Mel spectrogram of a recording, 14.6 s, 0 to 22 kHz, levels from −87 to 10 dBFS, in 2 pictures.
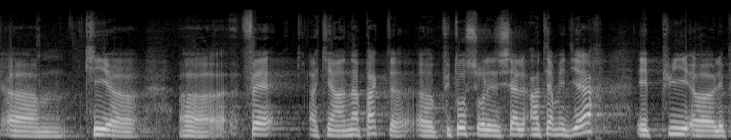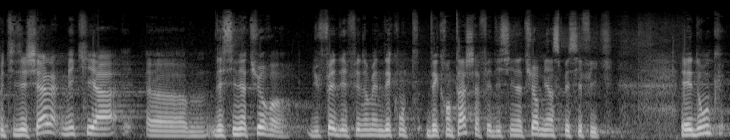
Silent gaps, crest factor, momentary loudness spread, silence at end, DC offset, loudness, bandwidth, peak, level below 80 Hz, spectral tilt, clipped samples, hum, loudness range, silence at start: none; 16 dB; 10 LU; 0 s; under 0.1%; -19 LUFS; 15.5 kHz; -2 dBFS; -58 dBFS; -6 dB/octave; under 0.1%; none; 2 LU; 0 s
